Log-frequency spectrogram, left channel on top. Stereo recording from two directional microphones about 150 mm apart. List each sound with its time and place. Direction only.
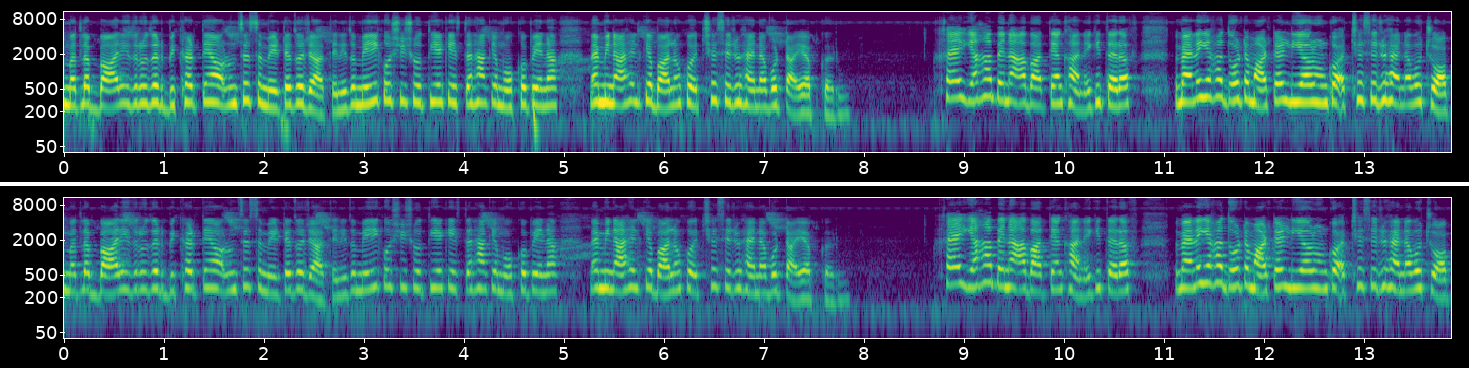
0.0 s a woman's voice: 45° left (ahead or behind)
8.8 s a woman's voice: 40° left (ahead or behind)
